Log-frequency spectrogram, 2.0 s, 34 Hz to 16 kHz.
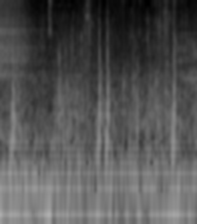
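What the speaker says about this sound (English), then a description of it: "And then I hear footsteps." Footsteps in the ARMA 3 video game: a quick run of soft, evenly paced steps lasting about two seconds, fairly quiet, over a constant low background rumble.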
